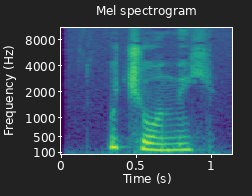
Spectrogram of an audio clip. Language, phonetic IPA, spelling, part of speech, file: Russian, [ʊˈt͡ɕɵnɨj], учёный, adjective / noun, Ru-учёный.ogg
- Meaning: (adjective) 1. learned, adept, erudite 2. scientific, academic; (noun) scholar, scientist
